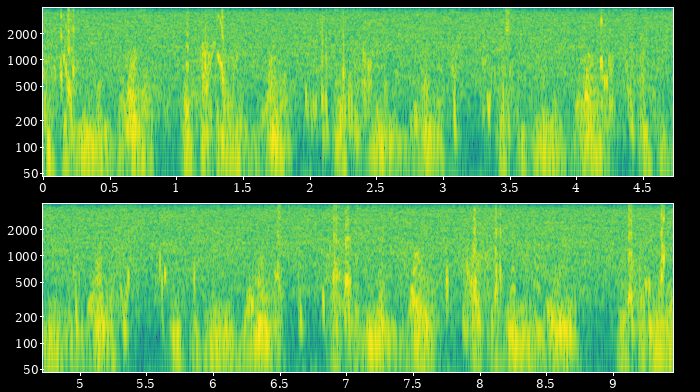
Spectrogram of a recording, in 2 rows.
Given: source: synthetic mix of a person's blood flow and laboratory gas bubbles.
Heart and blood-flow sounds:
Doppler ultrasound of blood flow; precordium
0.00-0.27 s: bubbles
0.45-0.53 s: bubbles
1.03-1.49 s: bubbles
1.94-2.60 s: bubbles
3.03-3.13 s: bubbles
3.27-3.54 s: bubbles
3.74-3.80 s: bubbles
4.15-4.31 s: bubbles
4.36-4.54 s: bubbles
4.93-5.06 s: bubbles
5.27-5.41 s: bubbles
5.57-5.69 s: bubbles
5.84-5.90 s: bubbles
6.45-6.54 s: bubbles
6.62-6.71 s: bubbles
6.79-7.12 s: bubbles
7.24-7.32 s: bubbles
7.73-7.80 s: bubbles
7.86-8.49 s: bubbles
9.09-9.43 s: bubbles
From the record:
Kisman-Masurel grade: 242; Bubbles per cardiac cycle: several, 3 to 8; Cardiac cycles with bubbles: 100%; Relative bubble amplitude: moderate (0.250 to 0.450); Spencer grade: 3 (all of the cardiac periods contain showers or single bubble signals, but not dominating or overriding the cardiac motion signals); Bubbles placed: only in the low amplitude regions of the cardiac cycle

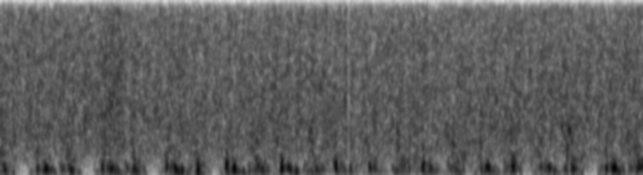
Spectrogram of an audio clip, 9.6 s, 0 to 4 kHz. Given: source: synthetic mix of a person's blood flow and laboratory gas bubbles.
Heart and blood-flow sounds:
Doppler ultrasound of blood flow; precordium
8.48-8.57 s: bubbles
9.39-9.46 s: bubbles
From the record:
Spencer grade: 2 (many but less than half of the cardiac periods contain bubble signals, singularly or in groups); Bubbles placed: only in the low amplitude regions of the cardiac cycle

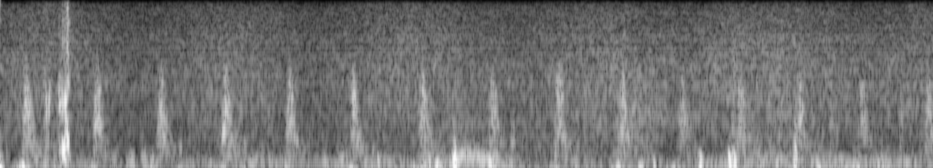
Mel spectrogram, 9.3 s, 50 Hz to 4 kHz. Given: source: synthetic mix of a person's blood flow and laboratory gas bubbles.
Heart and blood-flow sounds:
Doppler ultrasound of blood flow; subclavian vein
0.41-0.73 s: bubbles
From the record:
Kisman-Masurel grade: 113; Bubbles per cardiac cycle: 1 to 2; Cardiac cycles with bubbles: 1 to 10%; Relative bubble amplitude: loud (0.450 to 0.775); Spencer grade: 1 (occasional bubble signal discernible with the cardiac motion signal, with majority of cardiac periods free of bubbles); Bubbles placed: anywhere in the cardiac cycle

